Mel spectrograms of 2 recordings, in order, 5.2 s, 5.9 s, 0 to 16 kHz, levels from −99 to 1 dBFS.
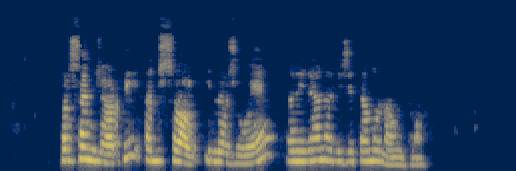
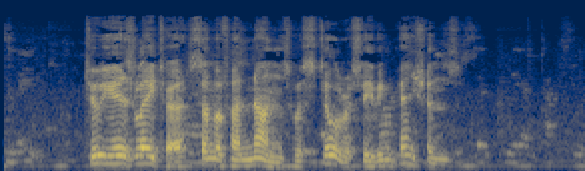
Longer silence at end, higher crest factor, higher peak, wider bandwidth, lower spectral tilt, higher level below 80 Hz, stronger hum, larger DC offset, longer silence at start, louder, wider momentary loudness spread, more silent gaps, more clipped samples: first, 0.9 s vs 0.05 s; about the same, 20 dB vs 20 dB; first, -2 dBFS vs -6 dBFS; second, 7.4 kHz vs 11 kHz; first, -6 dB/octave vs -4.5 dB/octave; second, -76 dBFS vs -68 dBFS; neither; neither; first, 0.6 s vs 0.05 s; about the same, -21 LUFS vs -23 LUFS; second, 9 LU vs 12 LU; neither; neither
